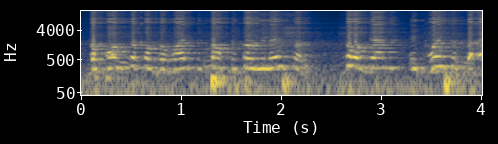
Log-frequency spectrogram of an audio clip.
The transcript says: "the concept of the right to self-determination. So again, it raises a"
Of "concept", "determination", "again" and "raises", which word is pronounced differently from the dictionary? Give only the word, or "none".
raises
